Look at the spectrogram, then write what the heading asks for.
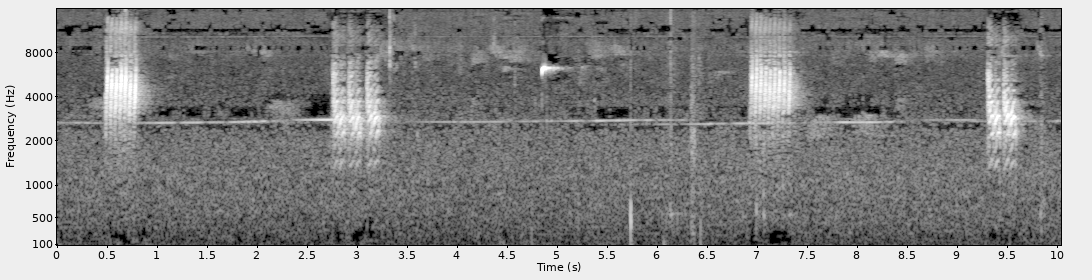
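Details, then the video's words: Colombian Thick-billed Euphonia (fruterito picudo) played to attract birds: four brief scratchy high-pitched bursts about every two seconds, a steady thin tone running underneath, otherwise quiet. "Fruterito Picudo, sonido de su canto el mejor para llamar."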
